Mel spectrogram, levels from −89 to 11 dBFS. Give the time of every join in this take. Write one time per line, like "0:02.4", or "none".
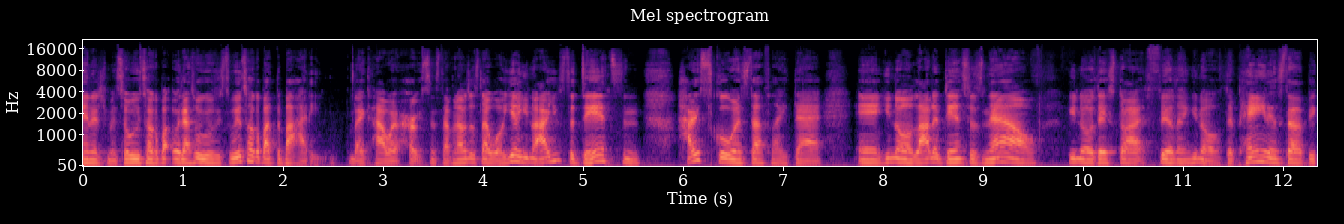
none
